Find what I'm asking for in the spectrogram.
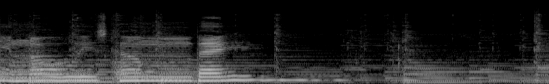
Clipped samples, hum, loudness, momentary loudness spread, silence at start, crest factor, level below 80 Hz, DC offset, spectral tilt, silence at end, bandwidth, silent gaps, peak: under 0.1%; none; -23 LUFS; 19 LU; 0 s; 16 dB; -56 dBFS; under 0.1%; -7.5 dB/octave; 0 s; 11 kHz; none; -8 dBFS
